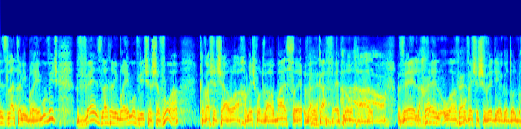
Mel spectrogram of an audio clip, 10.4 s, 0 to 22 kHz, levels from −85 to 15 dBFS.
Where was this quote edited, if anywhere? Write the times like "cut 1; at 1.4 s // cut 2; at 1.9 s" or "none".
none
